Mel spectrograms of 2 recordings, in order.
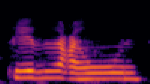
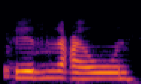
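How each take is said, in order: The two takes are said the same way.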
